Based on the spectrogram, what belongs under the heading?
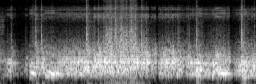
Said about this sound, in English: In the end, ICE officials ended up smashing his window and pulling him out, which you can hear here on a crackly dashcam video.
